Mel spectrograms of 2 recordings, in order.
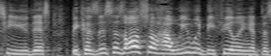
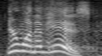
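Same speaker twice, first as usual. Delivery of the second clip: accusing servant woman; 6 semitones higher than usual. Acted. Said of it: "one of those ladies that came by and said".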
